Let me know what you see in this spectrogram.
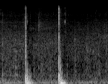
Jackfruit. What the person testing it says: এই আওয়াজটা হলো ধ্যাপ ধ্যাপে, অর্থাৎ এই দুটো পাকা।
